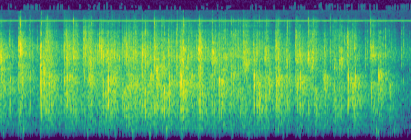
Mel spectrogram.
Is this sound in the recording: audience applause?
yes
